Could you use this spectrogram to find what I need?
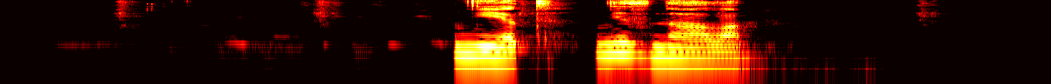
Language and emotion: Russian, neutral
